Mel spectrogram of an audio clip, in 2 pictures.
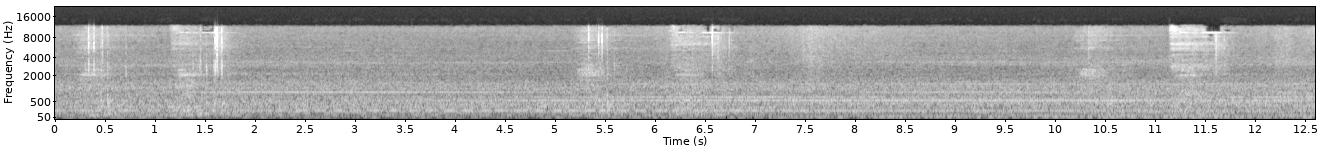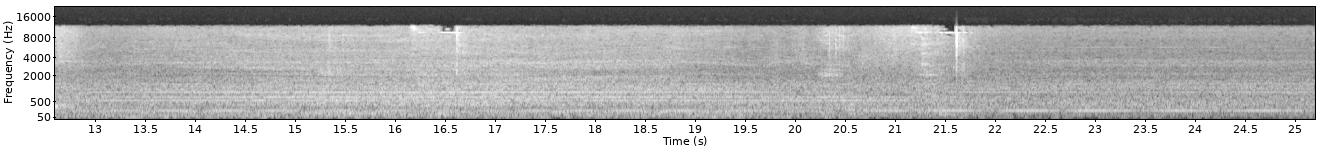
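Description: Steady machine hum with soft valve clicks about every five seconds, a ventilator delivering roughly 12 breaths a minute.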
